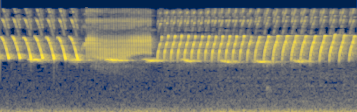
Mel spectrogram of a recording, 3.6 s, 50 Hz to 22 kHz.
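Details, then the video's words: Canary song played to stimulate other canaries into singing: fast repeated trills of downward-sweeping notes, a brief buzzy harsh burst, then long rapid rolling trills. "Pancingan Ampuh Bikin Kenari Lain Bakal Ikut Gacor Do0r Dengan Pancingan Ini! Langsung Nyaut Ngeroll"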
